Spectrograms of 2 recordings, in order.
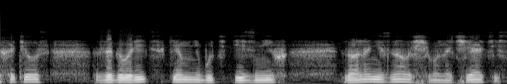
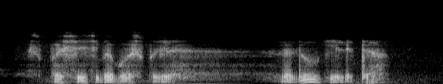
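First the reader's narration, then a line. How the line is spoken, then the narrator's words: Quiet old man. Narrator (Russian): Тихо сказал старик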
